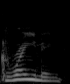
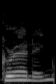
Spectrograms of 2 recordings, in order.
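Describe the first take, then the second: First: The name is said with an American pronunciation. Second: The name is said with a German pronunciation. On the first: "In America, they pronounce it Graining" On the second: "Groening would be in German"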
